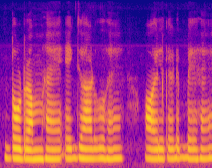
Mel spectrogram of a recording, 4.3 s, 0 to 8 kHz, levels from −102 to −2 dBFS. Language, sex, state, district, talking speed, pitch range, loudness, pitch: Hindi, female, Odisha, Nuapada, 140 wpm, 170-180 Hz, -15 LUFS, 175 Hz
